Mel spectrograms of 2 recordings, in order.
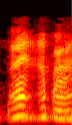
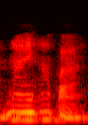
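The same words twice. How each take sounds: First: Loud, brusque husband's question; abrupt question. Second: Soft, lowered question; gentler question. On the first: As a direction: ask it loudly and suddenly. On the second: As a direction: ask it quietly of a hesitant wife. Question repeated softly after wife hesitates. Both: Retold or imitated.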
